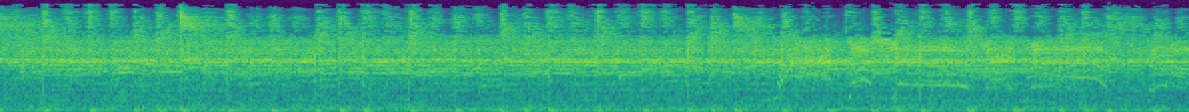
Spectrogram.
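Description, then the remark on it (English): Loud, dense grunge rock with distorted guitars and pounding drums, while a female voice shrieks and wails in a high, piercing register over the steady beat. “She just sounds like a witch at the top of a tower, like ready to sic her like flying monkeys on you.”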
